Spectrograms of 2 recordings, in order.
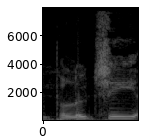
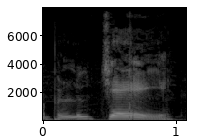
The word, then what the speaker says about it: Peluche Hawks: And it is pronounced either Peluche or Peluche, according to your accent, is what the coaching staff told me before the game.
